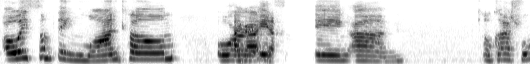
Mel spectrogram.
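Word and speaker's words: Lancôme: Well, how do you pronounce it? I said Lancome. Lancome. It's Lancome, but I always say Lancome. Well, we're in the United States. I mean, we're not in France. We have a hard A.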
